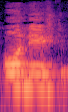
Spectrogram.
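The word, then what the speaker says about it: honest: क्या बोलते हैं, ऑनेस्ट।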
